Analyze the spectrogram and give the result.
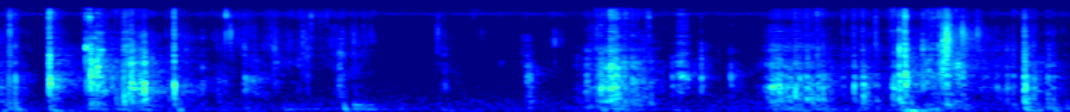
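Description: A utility knife blade shaves a solid, dry red-orange soap bar into many thin shreds. Crisp, bright, crinkly scraping bursts come in irregular clusters, separated by quieter stretches.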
